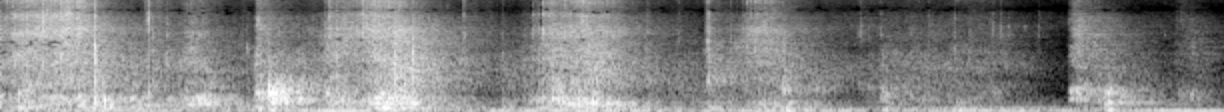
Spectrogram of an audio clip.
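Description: Footsteps walking across a hard floor, a string of sharp steps.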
